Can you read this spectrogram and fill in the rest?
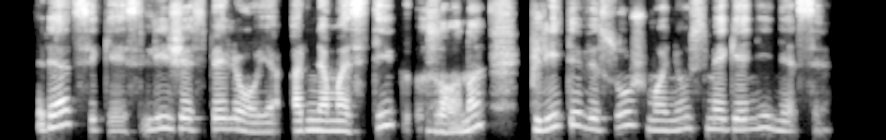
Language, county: Lithuanian, Vilnius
